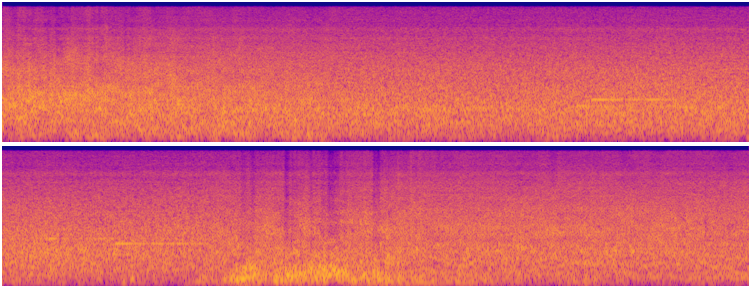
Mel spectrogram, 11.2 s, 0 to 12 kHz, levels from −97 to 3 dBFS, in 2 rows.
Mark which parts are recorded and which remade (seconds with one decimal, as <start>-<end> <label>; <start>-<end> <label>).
0.0-2.5 remade; 2.5-7.2 recorded; 7.2-11.2 remade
